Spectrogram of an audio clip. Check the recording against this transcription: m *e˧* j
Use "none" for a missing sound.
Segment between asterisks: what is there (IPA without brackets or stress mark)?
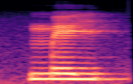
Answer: e˧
